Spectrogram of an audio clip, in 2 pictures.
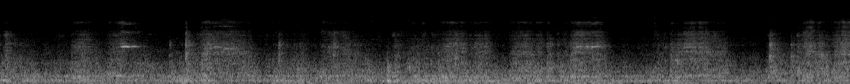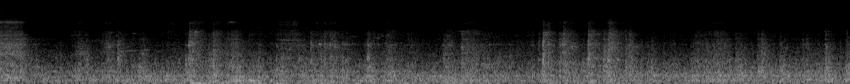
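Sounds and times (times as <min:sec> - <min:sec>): train wheels rumbling on rails: 0:00.0 - 0:17.0
train wheel squeals: 0:00.7 - 0:02.6, 0:04.4 - 0:07.3, 0:07.9 - 0:10.0, 0:10.8 - 0:13.3.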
